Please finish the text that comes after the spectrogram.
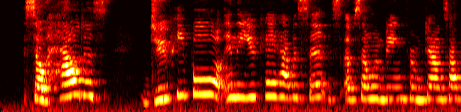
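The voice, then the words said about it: American Southern accent. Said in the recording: “I clearly have an American accent. Yeah. But when my southern accent confuses sometimes confuses people”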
